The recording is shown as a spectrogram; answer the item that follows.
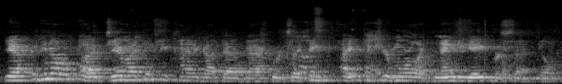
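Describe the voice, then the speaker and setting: Self-mocking stand-up comic, echoey club. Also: male voice, high voice, normal speed, far from the mic, crowd noise. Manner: chatty, self-mocking, teasing the audience. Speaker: stand-up comedian. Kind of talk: stand-up comedy set. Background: audience laughing.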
